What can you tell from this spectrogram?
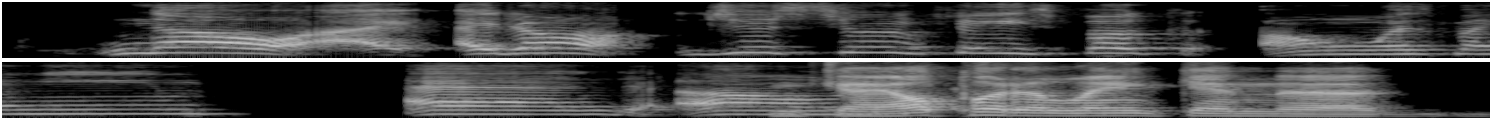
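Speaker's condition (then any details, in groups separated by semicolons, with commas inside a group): Cerebral palsy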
